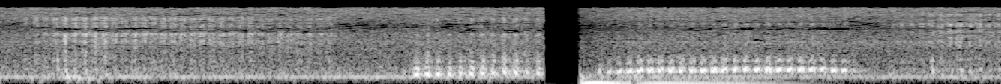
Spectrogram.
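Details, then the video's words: Snoring house cat, loud as a car engine: two rasping, fluttering breaths, the second longer and brighter, split by a short silent break, all over a constant low background hum. "Cat Snores like a Car Engine."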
